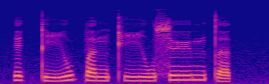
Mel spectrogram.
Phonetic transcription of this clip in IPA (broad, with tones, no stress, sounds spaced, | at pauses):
ɪ˥ k̚ t̪ iː˨˥ w p ɐ˧ ŋ kʰ iː˧ w s yː˥ m t̪ ɐ˧ k̚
